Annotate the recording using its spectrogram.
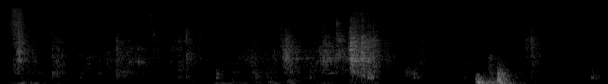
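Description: Crispy deep-fried pork skin crackling and crunching as it is broken off a fried pig's head by hand and chewed, in a string of crackles that is densest about three and a half seconds in. A dull thump comes about five seconds in.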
